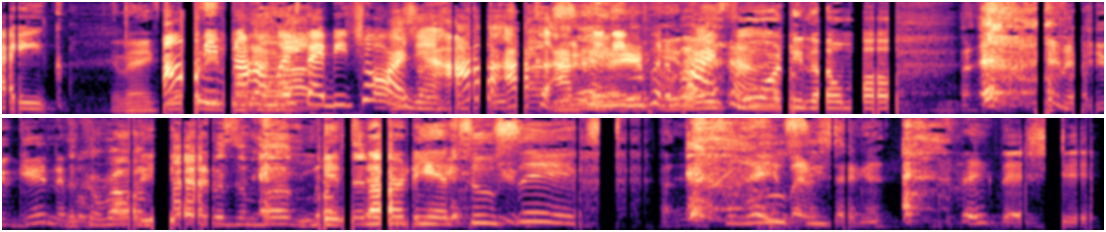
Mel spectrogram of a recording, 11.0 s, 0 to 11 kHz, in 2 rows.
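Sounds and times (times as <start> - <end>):
speech: 0.1 - 11.0
laughter: 1.2 - 3.9
harsh raspy coughs: 4.8 - 5.5, 6.8 - 7.2, 8.8 - 10.4.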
